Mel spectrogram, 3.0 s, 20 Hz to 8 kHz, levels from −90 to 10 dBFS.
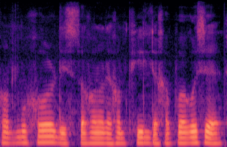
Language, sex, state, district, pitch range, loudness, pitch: Assamese, male, Assam, Sonitpur, 100-110 Hz, -17 LUFS, 105 Hz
